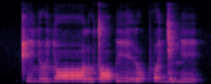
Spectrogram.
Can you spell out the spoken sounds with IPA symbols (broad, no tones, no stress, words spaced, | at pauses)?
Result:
kʰiʎɯ ʎɔː lutɔ piːru pʰɤɟe ɲi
